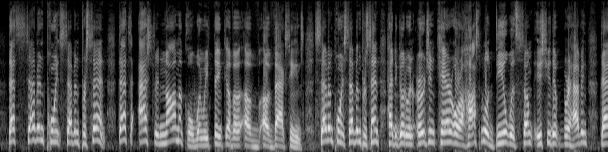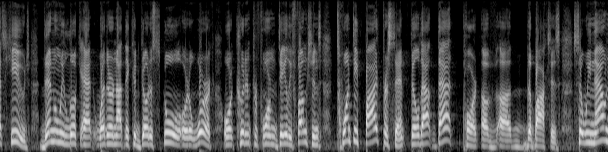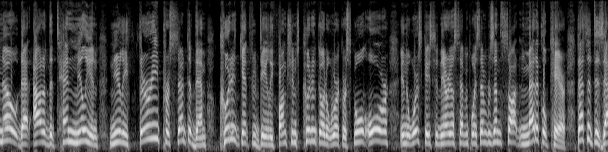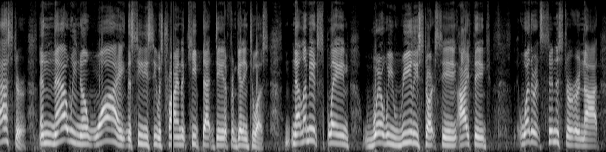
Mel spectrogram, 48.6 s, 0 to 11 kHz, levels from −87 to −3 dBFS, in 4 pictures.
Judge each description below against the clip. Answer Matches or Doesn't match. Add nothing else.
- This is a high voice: Matches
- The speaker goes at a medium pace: Matches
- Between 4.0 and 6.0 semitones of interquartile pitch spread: Matches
